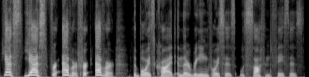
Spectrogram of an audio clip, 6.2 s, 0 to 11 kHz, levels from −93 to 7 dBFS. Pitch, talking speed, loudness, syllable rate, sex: 220 Hz, 155 wpm, -18 LUFS, 4.6 syllables/s, female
